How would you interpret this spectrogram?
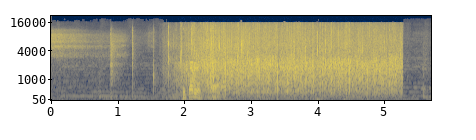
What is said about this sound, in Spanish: Aplausos.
